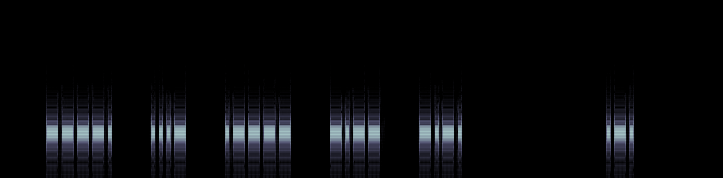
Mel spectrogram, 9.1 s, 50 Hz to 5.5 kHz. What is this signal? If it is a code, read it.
Morse code, heard as a keyed tone, about 25 wpm, spaced as for 13 wpm, 570 Hz. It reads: 9V1YC R
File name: qso207 13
